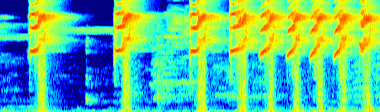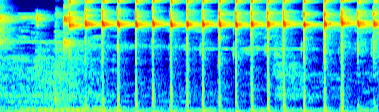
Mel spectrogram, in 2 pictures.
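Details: Lovebird of the fighter type, a call used to provoke other birds: harsh high chirps spaced about a second apart, speeding into a long rapid chattering run of sharp clicks near the end.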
